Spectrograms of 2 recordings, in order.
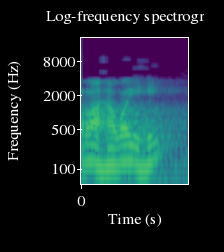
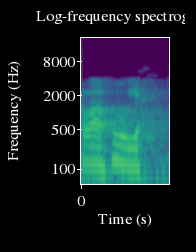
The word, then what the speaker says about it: راهويه: وإسحاق بن إبراهيم هو الحنظلي مولاهم المروزي المشهور عند العلماء بابن راهويه، ويقال راهويه ويقال راهوية، فالمشهور في نطق أهل الحديث راهوية زنجوية سيبوية، وأما أهل اللغة فراهويه وسيبويه وزنجويه وهكذا، وهي من ألفاظ العجم الألفاظ الفارسية التي عربت.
